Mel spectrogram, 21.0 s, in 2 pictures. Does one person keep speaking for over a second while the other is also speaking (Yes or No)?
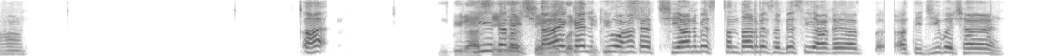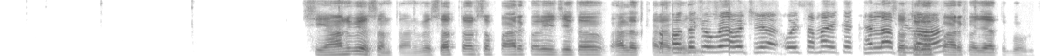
Yes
